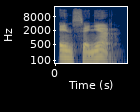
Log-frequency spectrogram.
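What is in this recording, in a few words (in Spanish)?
"enseñar", Spanish; mekanta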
